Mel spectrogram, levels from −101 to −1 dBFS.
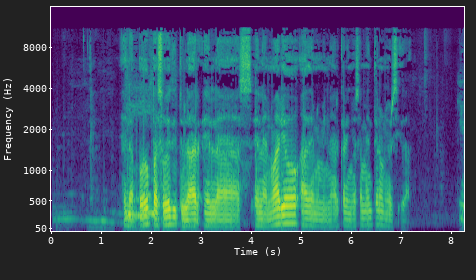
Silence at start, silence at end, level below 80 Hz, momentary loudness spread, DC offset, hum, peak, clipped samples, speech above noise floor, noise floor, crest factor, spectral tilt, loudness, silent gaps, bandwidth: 1 s; 0 s; -56 dBFS; 13 LU; under 0.1%; none; 0 dBFS; under 0.1%; 44 dB; -62 dBFS; 18 dB; -4 dB/octave; -18 LUFS; none; 11.5 kHz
